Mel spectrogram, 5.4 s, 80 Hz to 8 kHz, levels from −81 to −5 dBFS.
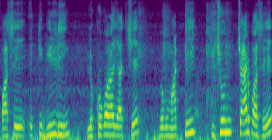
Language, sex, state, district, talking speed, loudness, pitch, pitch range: Bengali, male, West Bengal, Jhargram, 120 wpm, -16 LUFS, 195 Hz, 180-225 Hz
